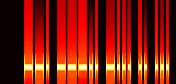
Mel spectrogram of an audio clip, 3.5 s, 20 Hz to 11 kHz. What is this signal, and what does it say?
Morse code, heard as a keyed tone, about 22 wpm, 700 Hz. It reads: G8BIS
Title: DXCC-100 Call Signs - 5 Characters - 22wpm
